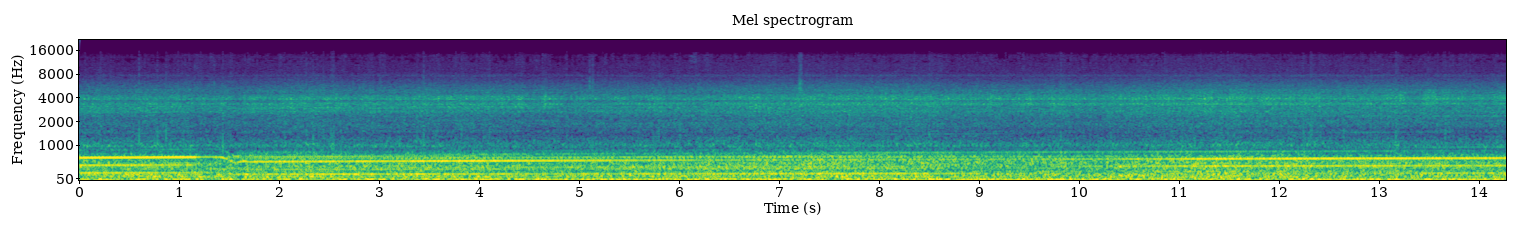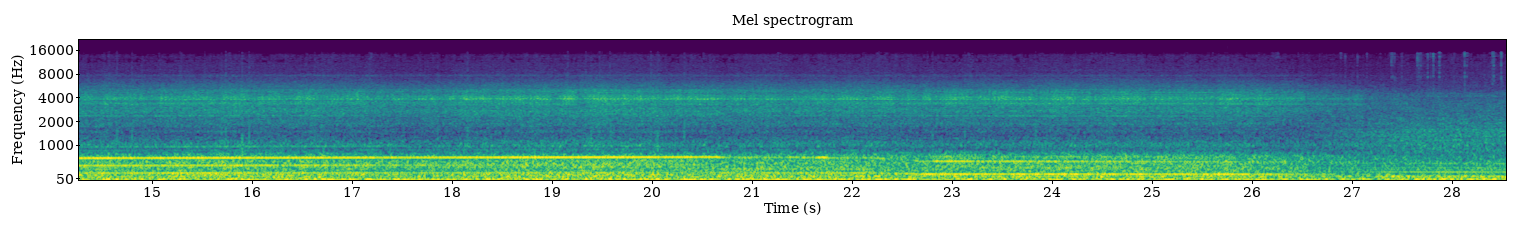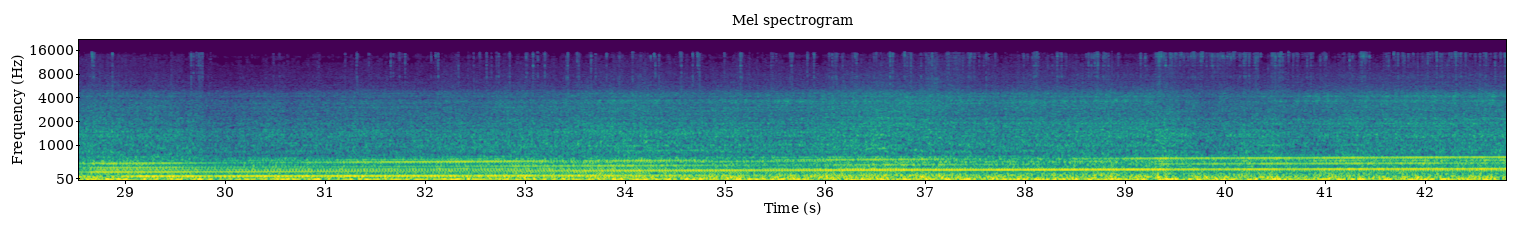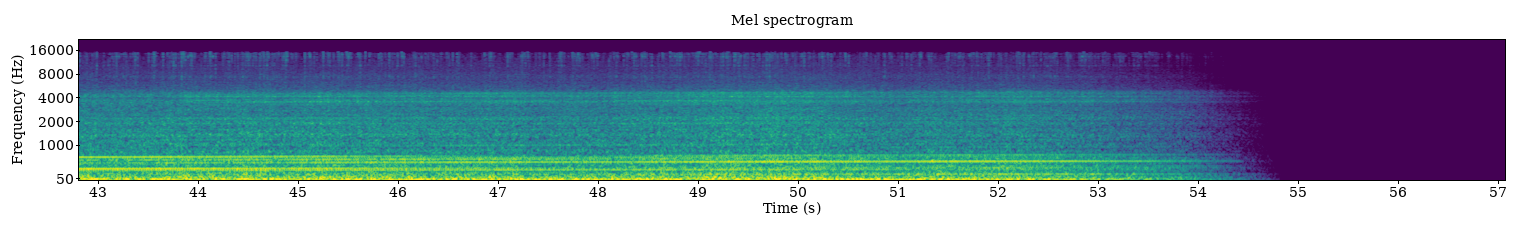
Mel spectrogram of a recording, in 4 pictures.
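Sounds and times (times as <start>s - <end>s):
car engine at full throttle: 0.0s - 54.8s
wind and road noise: 0.0s - 54.8s.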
